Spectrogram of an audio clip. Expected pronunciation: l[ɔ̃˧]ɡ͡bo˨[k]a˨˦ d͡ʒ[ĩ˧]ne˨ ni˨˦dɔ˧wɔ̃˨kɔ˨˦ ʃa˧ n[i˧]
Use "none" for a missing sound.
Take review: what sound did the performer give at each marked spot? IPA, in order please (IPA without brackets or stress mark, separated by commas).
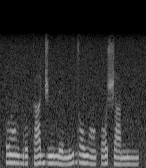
ɔ̃˧, k, ĩ˧, i˧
